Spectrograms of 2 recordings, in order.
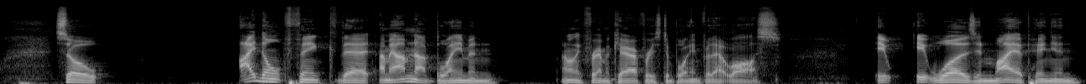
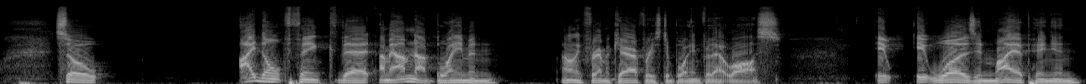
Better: first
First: none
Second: distortion; slight; 10 dB below the speech

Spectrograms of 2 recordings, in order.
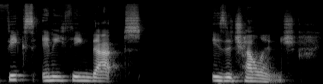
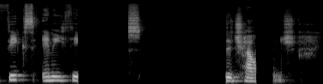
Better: first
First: none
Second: audio cutting out; at 1 s for 0.5 s, at 2 s and at 2.5 s

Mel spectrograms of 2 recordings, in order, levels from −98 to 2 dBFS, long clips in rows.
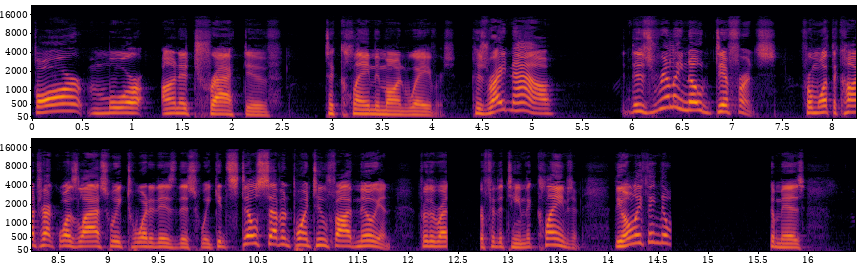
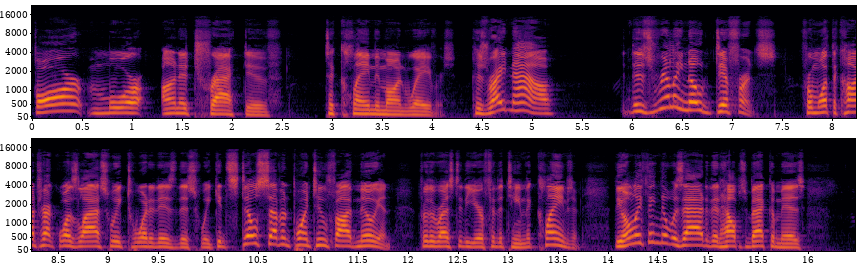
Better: second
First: audio cutting out; at 12 s and at 15 s for 1 s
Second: none

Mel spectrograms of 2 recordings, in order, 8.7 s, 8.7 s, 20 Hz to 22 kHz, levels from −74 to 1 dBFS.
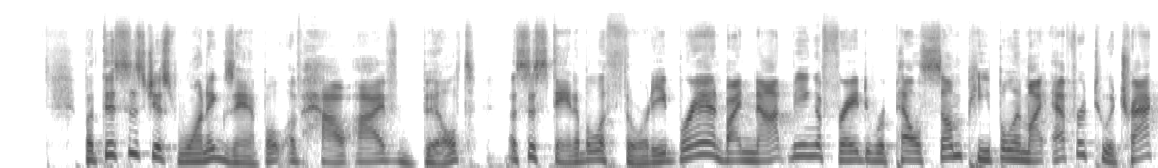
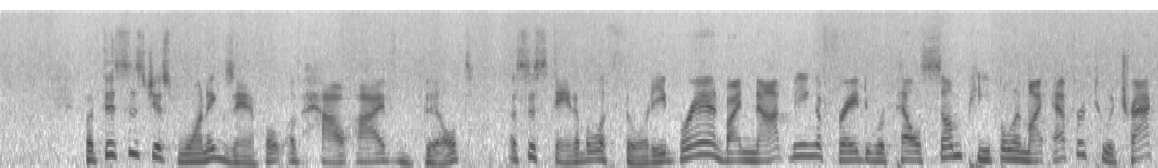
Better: first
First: none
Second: hiss; loud; throughout; 6 dB below the speech

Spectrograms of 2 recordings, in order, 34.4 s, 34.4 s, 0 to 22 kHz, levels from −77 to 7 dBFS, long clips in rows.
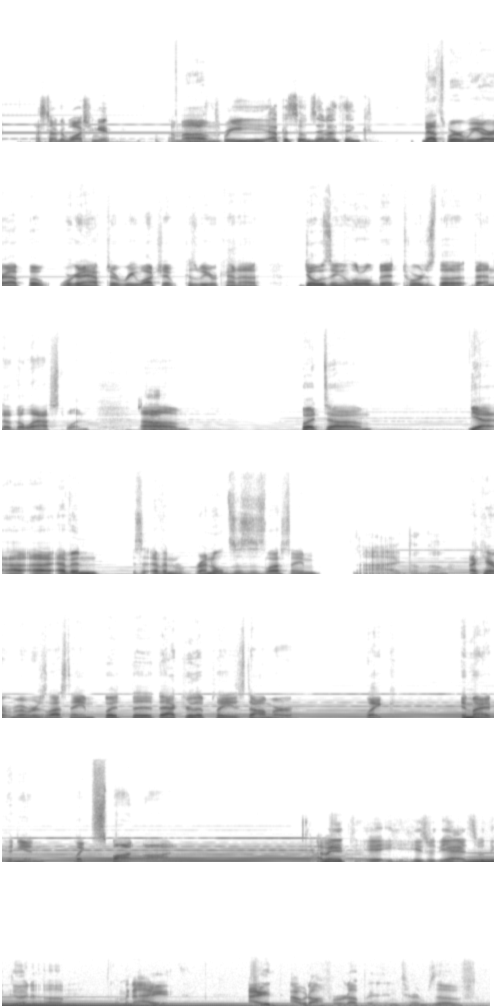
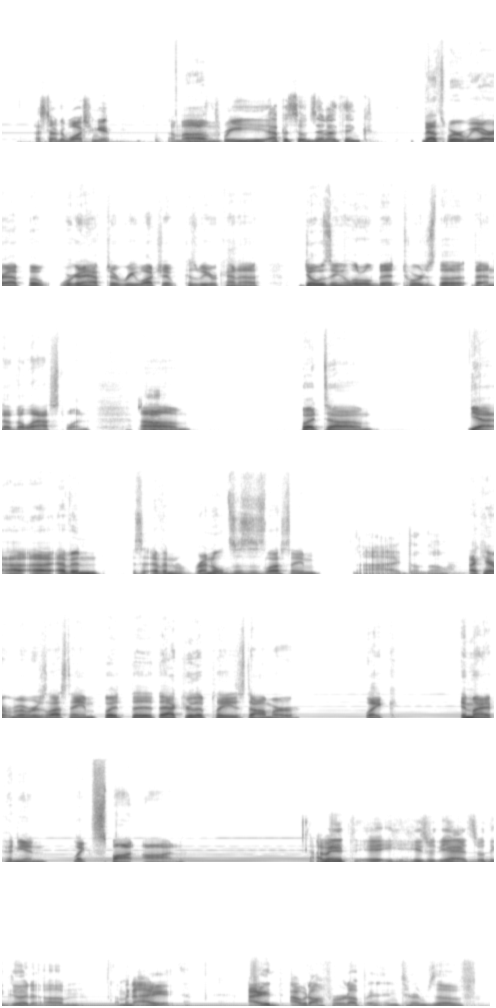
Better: second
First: background music; loud; throughout; 4 dB below the speech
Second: background music; faint; throughout; 25 dB below the speech

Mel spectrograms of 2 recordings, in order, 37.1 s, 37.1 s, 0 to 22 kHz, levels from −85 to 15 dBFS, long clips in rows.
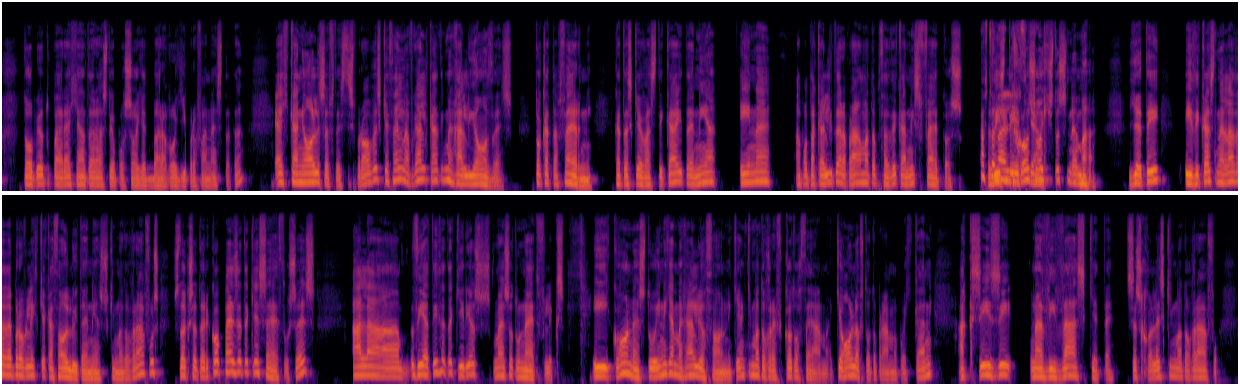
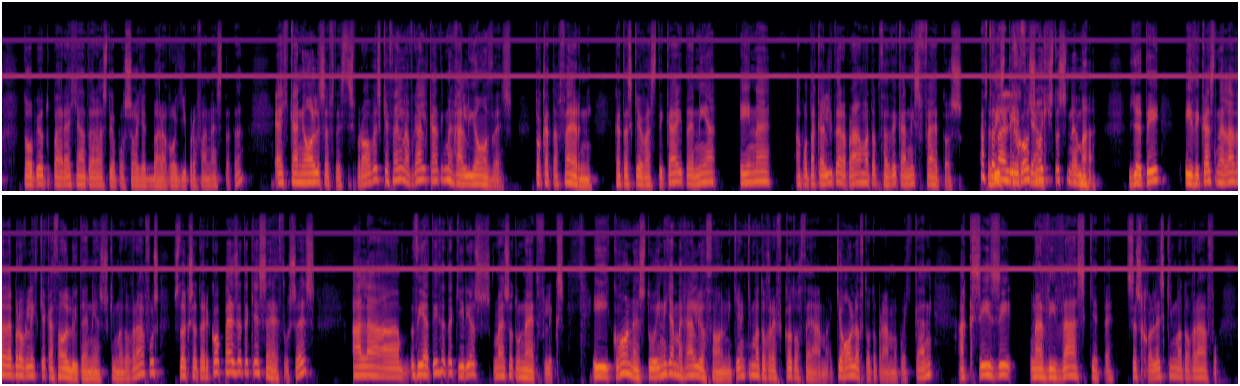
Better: first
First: none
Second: high-pitched whine; loud; throughout; 5 kHz, 8 dB below the speech

